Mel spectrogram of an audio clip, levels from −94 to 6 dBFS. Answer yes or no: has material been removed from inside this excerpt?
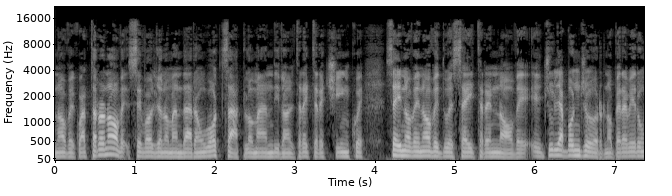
no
